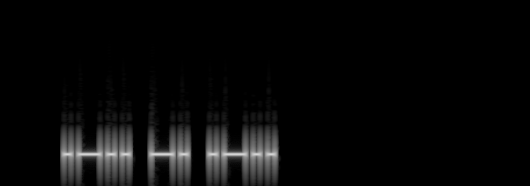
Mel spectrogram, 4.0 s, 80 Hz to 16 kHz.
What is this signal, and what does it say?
Morse code, heard as a keyed tone, about 22 wpm, 700 Hz. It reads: LNL
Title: USA Call Sign Postfixes - 3 Letters 22wpm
